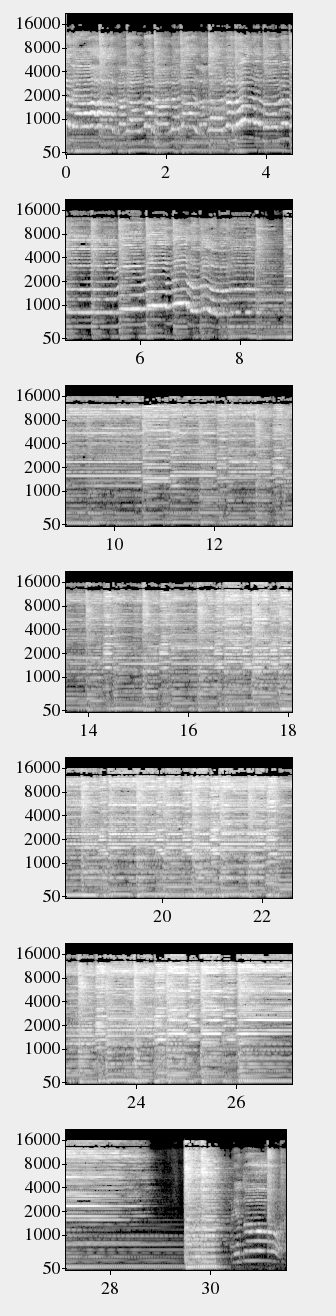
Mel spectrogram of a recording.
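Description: Acoustic guitar strummed under a woman's singing voice. From about nine seconds in, the singing gives way to a harmonica played in a neck rack over the strumming. The harmonica ends on a long held note that breaks off just before a final loud guitar strum.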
